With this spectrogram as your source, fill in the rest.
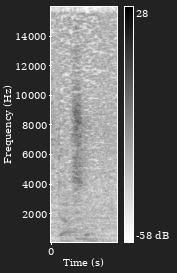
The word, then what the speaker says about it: Dasa: But actually it's an A on the end. It's Dasa. It's a soft A. It's a soft A. So yeah, a little Hari Rama, Hari Rama. Generally speaking, yes, you do pronounce it with a slight second. And in Sanskrit, the last A is not dropped.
